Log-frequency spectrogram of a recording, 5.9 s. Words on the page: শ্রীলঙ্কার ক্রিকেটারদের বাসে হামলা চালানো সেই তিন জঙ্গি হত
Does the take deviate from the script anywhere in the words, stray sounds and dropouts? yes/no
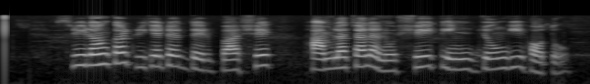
no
